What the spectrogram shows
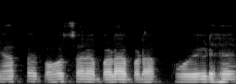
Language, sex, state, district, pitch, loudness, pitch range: Hindi, male, Jharkhand, Deoghar, 125 Hz, -18 LUFS, 120-125 Hz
